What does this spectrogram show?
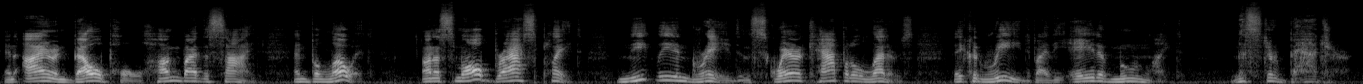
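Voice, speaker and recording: A man's voice: mid-range voice, animated, takes it slowly, a bit bright, husky. A man reading a classic storybook aloud as a dramatized audiobook narrator.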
